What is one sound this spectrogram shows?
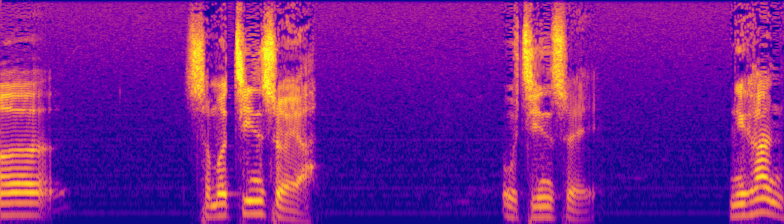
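A middle-aged man speaks calmly into a microphone over a loudspeaker, in short phrases with pauses.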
